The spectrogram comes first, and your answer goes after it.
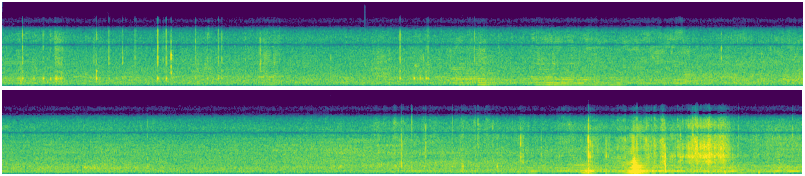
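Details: Japanese honey bees giving a steady, low buzzing hum, with tones that drift and waver in pitch and a few sharp taps and clicks near the end.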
